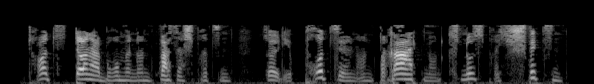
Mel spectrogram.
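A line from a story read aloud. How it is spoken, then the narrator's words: Roaring with grunts. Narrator (German): brüllte er mit gräulichem Grunzen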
